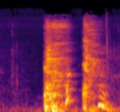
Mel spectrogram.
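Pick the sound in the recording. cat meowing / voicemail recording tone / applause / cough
cough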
